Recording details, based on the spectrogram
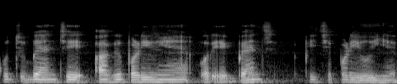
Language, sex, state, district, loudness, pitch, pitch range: Hindi, male, Uttar Pradesh, Shamli, -20 LUFS, 110 Hz, 105-115 Hz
